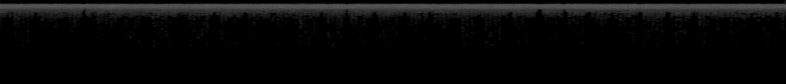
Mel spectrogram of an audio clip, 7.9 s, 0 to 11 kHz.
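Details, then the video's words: Meadow katydid from a 2020 National Institute of Biological Resources recording in Korea, giving an unbroken shrill sizzle at a steady loudness, peppered with rapid clicking ticks underneath. "쌕쌔기, 여러번 듣기, 곤충소리"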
